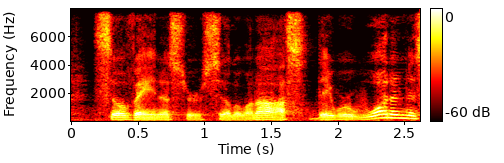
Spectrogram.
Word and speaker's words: Silvanus: From Paul, from Silvanus, properly pronounced again Silouanas, and Timotheus.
